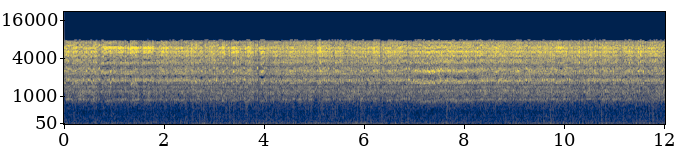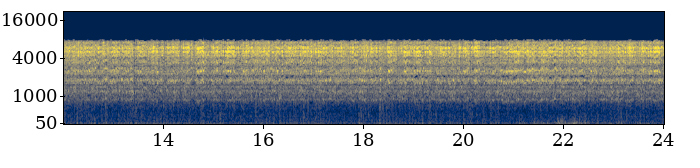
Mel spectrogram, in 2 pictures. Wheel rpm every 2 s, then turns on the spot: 230, 230, 230, 230, 230, 230, 230, 240, 230, 240, 230, 230.
none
